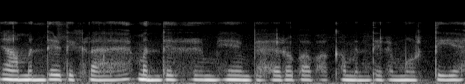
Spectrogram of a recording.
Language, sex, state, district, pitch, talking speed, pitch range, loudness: Hindi, female, Goa, North and South Goa, 205 Hz, 180 wpm, 200-215 Hz, -15 LUFS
